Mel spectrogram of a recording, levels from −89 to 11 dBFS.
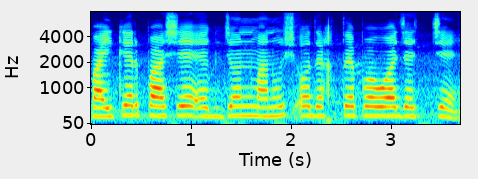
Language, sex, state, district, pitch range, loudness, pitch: Bengali, female, Assam, Hailakandi, 235-250 Hz, -16 LUFS, 245 Hz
